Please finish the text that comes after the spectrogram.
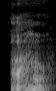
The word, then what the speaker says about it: Ajo: I believe it's Ajo, Arizona. Ajo, yes.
